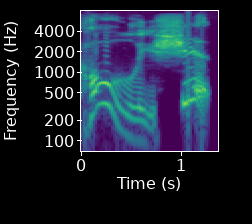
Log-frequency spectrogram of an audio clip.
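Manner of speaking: drawn-out, high-pitched mock shock; stunned dog voice. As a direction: stretch it out as a startled dog's reaction. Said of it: "Brownie backed up like".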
